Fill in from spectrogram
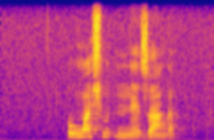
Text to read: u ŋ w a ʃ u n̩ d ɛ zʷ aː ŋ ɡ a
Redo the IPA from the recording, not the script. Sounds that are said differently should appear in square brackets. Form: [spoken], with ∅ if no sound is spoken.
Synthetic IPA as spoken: u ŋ w a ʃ u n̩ [n] ɛ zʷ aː ŋ ɡ a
